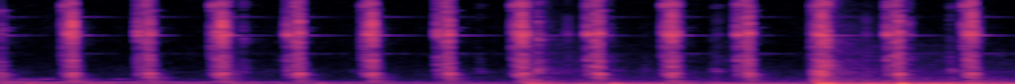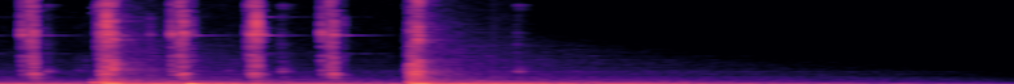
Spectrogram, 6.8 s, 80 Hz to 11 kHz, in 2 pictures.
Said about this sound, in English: The last click as the clock hand snapped to attention drew me out of my daze, like a snap as the hour hand turned to 1 o'clock.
